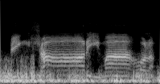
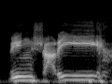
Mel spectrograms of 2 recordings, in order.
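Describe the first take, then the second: First: "Min syarri ma khalaq" with the rr held and doubled; correct reading with shadda. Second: "min syarri" with a single short r; wrong reading without shadda. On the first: Teacher giving the right recitation, held rr. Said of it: "Tapi harusnya tasdid". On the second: Teacher imitating a common misreading, light r. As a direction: say "syarri" as sari, no doubled r. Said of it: "Ini banyak yang membacanya". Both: Shown as a demonstration.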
